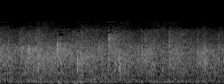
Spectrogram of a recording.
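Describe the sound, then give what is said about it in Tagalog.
An audience claps for the Lord, producing a dense, steady wash of applause that stays at an even level throughout. “Palakpakan natin ang Panginoon, mga kapatid.”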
